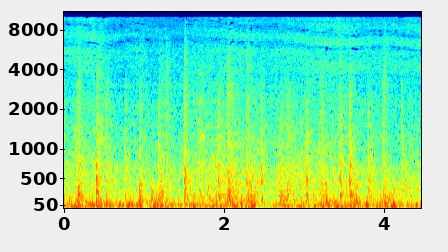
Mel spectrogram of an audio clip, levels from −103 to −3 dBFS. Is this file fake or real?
real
